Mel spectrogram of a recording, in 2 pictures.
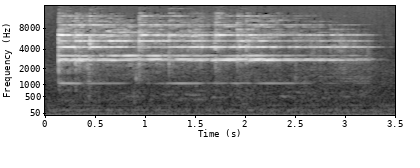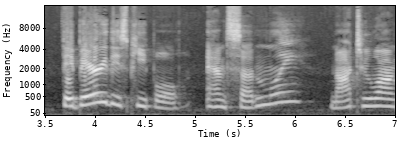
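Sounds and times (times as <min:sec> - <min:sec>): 
bright metallic bell ringing: 0:00.0 - 0:03.4
speech: 0:03.7 - 0:07.0.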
